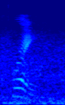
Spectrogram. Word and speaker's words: Cret: This bridge was designed in 1927 by a famous Philadelphia architect, Paul Cray. I think it's pronounced Cray, C-R-E-T, and the engineer was Ralph Majeski.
